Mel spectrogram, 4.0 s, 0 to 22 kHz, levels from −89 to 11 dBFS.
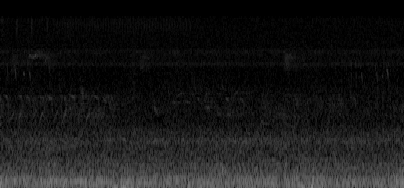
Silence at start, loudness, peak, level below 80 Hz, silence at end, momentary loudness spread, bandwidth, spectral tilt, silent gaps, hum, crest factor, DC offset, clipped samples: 0 s; -52 LUFS; -36 dBFS; -54 dBFS; 0 s; 2 LU; 16 kHz; -5.5 dB/octave; none; none; 14 dB; under 0.1%; under 0.1%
